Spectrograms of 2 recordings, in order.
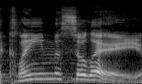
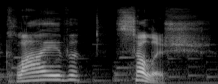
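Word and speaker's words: Claimh Solais: This is the claim sole or as I think it's supposed to be pronounced in like Gaelic or Irish, the Clive Sullish.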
